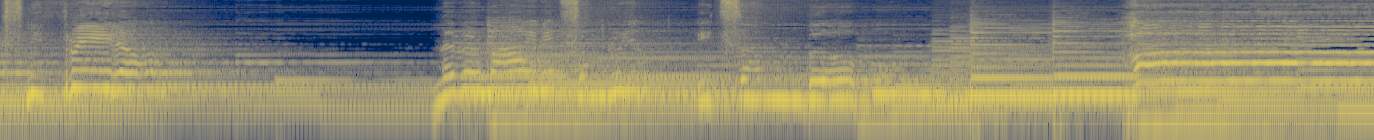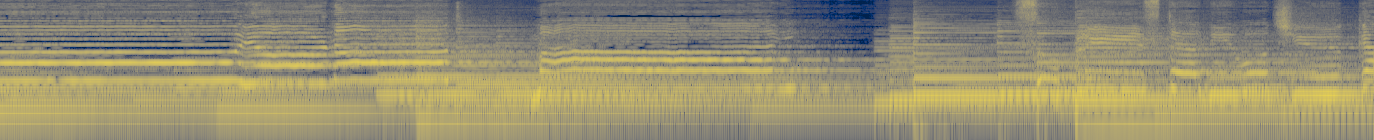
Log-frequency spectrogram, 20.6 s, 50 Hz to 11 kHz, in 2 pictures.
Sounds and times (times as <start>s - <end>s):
Piano: 0.0s - 20.6s.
